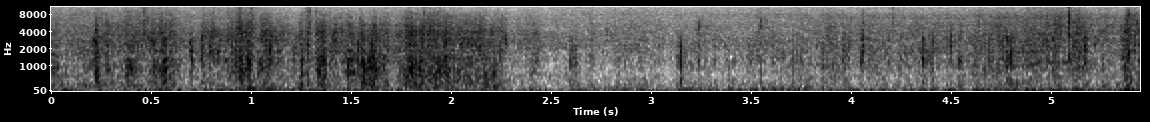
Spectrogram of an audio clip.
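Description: Mountain bike descending a dirt trail: tyres rolling and scrubbing over wet soil, the bike's chain and frame rattling over bumps, and wind rushing over the camera mic. The rattling and tyre noise is busiest and loudest during the first two seconds.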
